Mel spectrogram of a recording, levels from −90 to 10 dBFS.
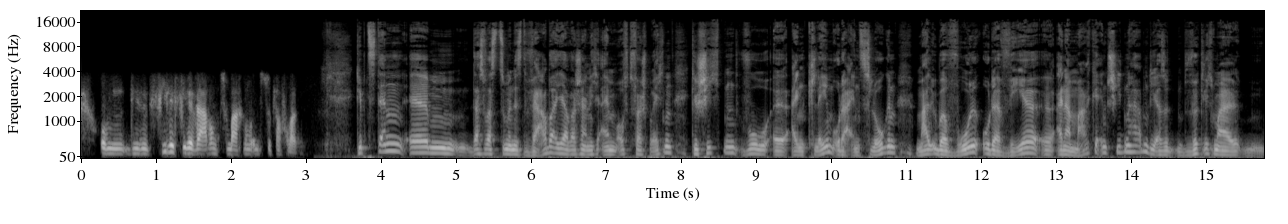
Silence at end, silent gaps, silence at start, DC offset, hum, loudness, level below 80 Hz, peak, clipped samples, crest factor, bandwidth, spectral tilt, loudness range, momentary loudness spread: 0 s; none; 0 s; under 0.1%; none; -27 LUFS; -56 dBFS; -8 dBFS; under 0.1%; 20 dB; 17.5 kHz; -4.5 dB/octave; 3 LU; 9 LU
